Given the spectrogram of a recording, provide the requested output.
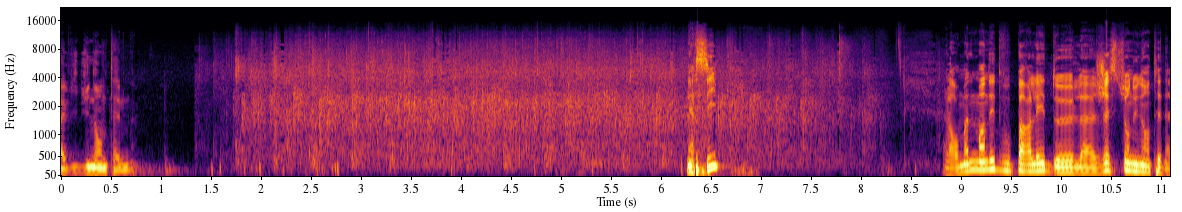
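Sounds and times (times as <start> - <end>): audience applauding: 1.4 - 9.1.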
